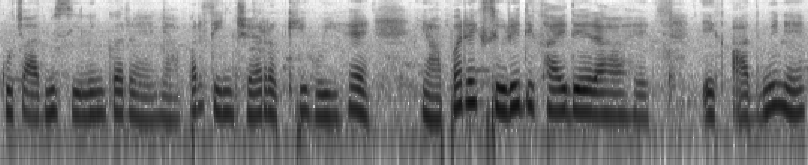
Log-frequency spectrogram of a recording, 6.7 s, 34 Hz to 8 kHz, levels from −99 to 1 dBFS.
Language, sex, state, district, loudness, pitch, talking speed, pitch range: Hindi, female, Maharashtra, Mumbai Suburban, -17 LUFS, 195 Hz, 215 wpm, 175-205 Hz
